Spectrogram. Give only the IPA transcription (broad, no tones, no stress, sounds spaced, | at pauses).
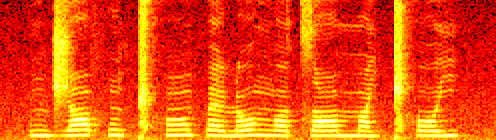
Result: n d͡ʒ ɑ f ũ ǁʰ ɔ̃ p æ ɳ ɔ ŋ ɒ t͡s ɑ m ɑ̃ j ǁʰ ɔ j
